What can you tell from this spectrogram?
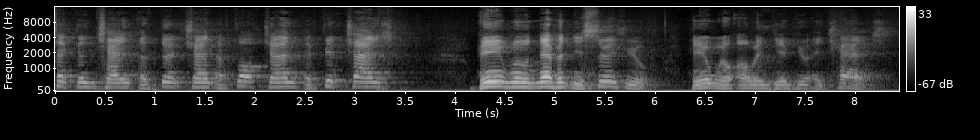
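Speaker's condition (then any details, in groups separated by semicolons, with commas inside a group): Cleft palate; present from birth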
